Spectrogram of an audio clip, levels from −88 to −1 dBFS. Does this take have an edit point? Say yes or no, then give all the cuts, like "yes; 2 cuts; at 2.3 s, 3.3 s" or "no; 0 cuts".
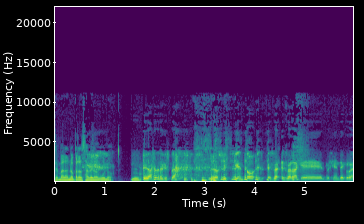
no; 0 cuts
